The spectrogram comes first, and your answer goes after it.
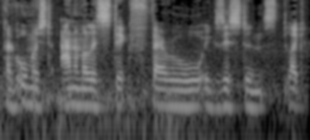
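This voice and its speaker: A middle-aged man improvising narration for a solo tabletop game, thinking aloud thoughtfully in halting, short phrases. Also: medium pitch, flat delivery, noisy background. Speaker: solo role-playing streamer. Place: indoor room set up for streaming, seated at a table. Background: music.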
